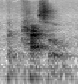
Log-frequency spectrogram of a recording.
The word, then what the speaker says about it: Picasso: He pronounced the A like the A in cat, Picasso.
